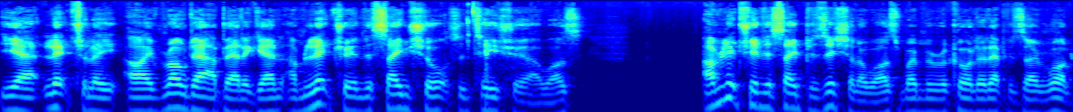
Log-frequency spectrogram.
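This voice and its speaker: A very fast-talking man with a British accent, fairly low pitch and ordinary pitch variation. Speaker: podcast co-host. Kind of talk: casual chat.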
